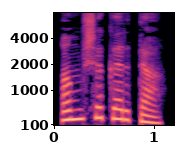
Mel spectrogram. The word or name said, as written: ಅಂಶಕರ್ತ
